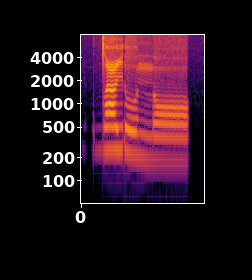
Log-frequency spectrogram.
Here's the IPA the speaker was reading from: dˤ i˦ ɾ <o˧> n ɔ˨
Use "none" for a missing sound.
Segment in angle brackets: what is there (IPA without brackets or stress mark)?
o˧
